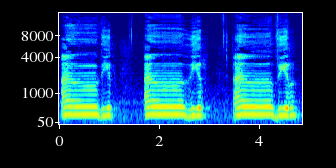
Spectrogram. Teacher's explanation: منہ سے کم آواز آئے گی، ناک سے زیادہ آئے گی، کیونکہ ہم نون اخفا حقیقی کر رہے ہیں، ٹھیک ہے. یعنی ہم مکمل نون کو چھپا رہے ہیں.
